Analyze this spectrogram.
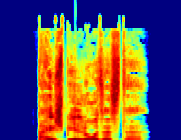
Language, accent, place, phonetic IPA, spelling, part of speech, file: German, Germany, Berlin, [ˈbaɪ̯ʃpiːlloːzəstə], beispielloseste, adjective, De-beispielloseste.ogg
- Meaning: inflection of beispiellos: 1. strong/mixed nominative/accusative feminine singular superlative degree 2. strong nominative/accusative plural superlative degree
